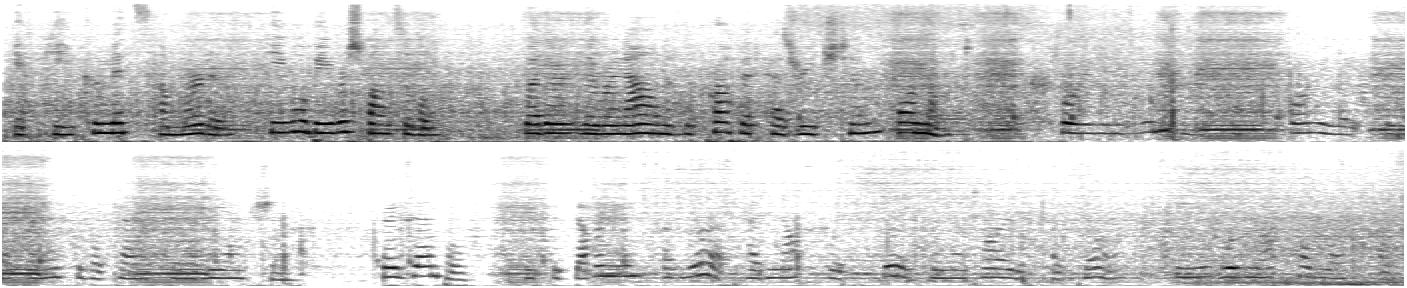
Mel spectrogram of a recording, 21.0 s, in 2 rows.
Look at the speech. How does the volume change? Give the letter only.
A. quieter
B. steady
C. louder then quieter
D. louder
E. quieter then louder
A.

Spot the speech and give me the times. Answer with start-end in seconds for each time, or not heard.
0.1-3.3, 3.9-7.2, 7.9-12.8, 13.3-20.8.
